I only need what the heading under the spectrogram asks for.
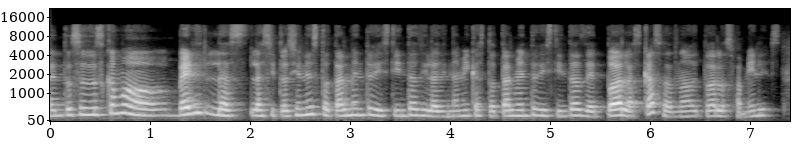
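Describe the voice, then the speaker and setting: A woman's voice: medium pitch, darkish tone. A woman, a mother chatting as a podcast guest, telling stories with many fillers and laughs. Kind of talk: casual chat.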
